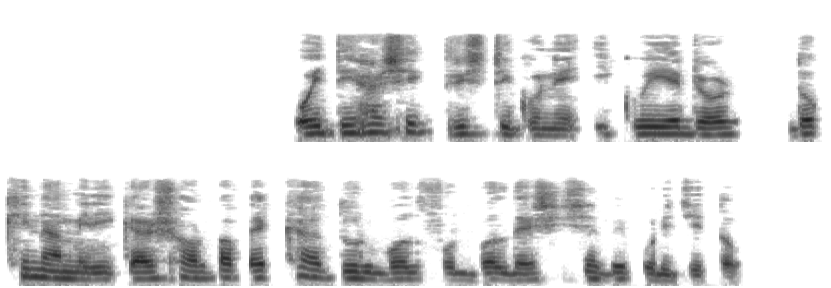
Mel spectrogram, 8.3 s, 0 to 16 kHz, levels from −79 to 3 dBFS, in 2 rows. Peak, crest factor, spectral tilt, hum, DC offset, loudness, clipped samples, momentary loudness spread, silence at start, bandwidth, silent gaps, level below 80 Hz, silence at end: -2 dBFS; 18 dB; -5 dB/octave; none; under 0.1%; -19 LUFS; under 0.1%; 8 LU; 1.5 s; 7.6 kHz; 2.18-2.22 s, 2.91-2.95 s, 3.72-3.93 s; -56 dBFS; 0.45 s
